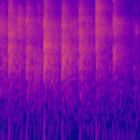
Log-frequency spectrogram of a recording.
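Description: Light hand clapping from the congregation, sharp claps about four or five a second, fading out near the end.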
